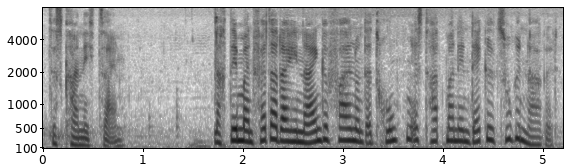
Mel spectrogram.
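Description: A blunt, headstrong young woman in a radio play, acted by a woman. Her voice sits fairly high and swings in a lively way. She is scornful and emphatic, dropping at times into a hissed whisper. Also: quick pace, natural voice. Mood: insistent. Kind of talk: German radio play acting.

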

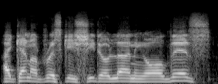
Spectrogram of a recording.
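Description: A man's voice: mid-range voice, steady tone, brisk, sharp tone, no room sound, clean studio sound, voice pushed up, close to an everyday voice. A man voicing a proud young samurai bent on honor, formal and defiant, in an audiobook. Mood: proud resolve. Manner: formal, defiant, clipped politeness. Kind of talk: audiobook character voice.

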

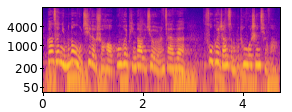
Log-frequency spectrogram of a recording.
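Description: Actress as composed young woman, fairly high voice. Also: lively intonation, fast, music in the background, close to an everyday voice. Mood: calm. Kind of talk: audio drama acting.

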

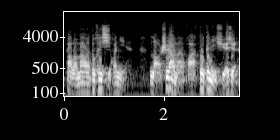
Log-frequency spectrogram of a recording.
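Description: A good-natured young man in a radio play, joking easily and turning earnest when it matters. His voice sits somewhat low for a man. He comes across as a little pampered but sincere. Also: lively intonation, a little fast. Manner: jokey and warm-hearted, earnest when serious. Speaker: radio drama actor. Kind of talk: 1960s-70s studio radio drama acting.

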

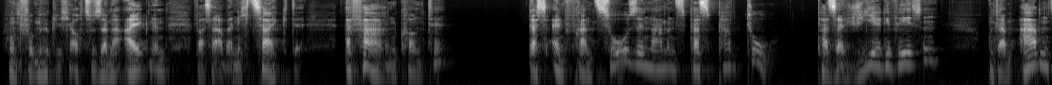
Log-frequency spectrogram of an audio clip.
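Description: A man narrating a radio drama in a measured storytelling manner. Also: lowish voice, vocal fry, slightly rough, distant mic. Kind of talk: scripted radio-play narration. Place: studio. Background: music.

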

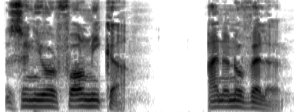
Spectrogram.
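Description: A man's voice: medium pitch, expressive, unhurried. A man giving a formal, articulate reading of a classic literary novella as narrator. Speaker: reader, narrator.

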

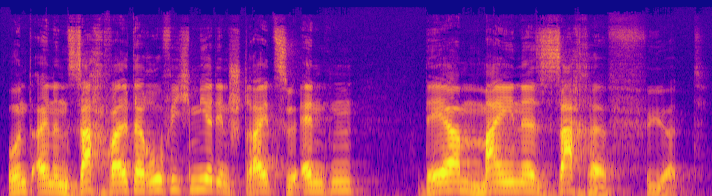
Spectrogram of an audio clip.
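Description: Stern, deliberate sovereign in verse drama. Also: male voice, a little high, lively intonation, fairly bright tone. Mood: exasperated, commanding. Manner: commanding, formal, deliberate declamation. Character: stern, proud male sovereign upholding military discipline. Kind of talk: classical radio drama verse acting.

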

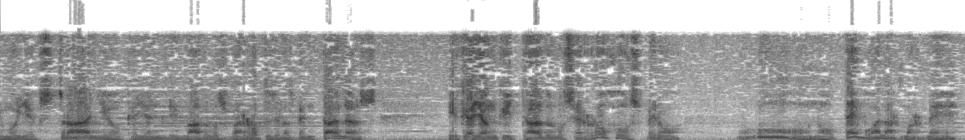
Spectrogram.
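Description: An actor playing a frightened professor in an old radio serial, talking to himself in halting, trembling gasps as he tries to stay calm. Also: deep voice, vocal fry, full character voice. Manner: trembling, halting, gasping self-talk. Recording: radio drama with music underneath.

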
